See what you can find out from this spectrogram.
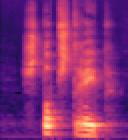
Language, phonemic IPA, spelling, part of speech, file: Dutch, /ˈstɔp.streːp/, stopstreep, noun, Nl-stopstreep.ogg
- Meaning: stop line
